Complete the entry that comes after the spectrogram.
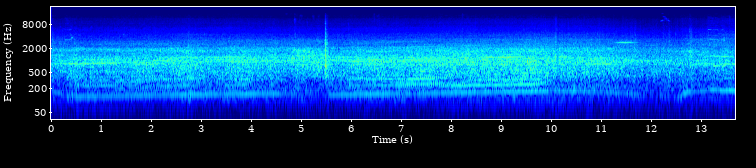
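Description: Inside the cabin of a 1978 Datsun 280Z, its straight-six engine pulls steadily up a grade. The revs drop right at the start as it shifts up, ease off about ten seconds in, then climb sharply near the end. There is a single sharp click about five seconds in.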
